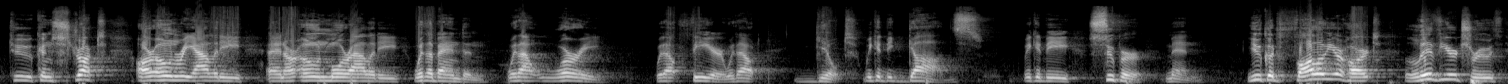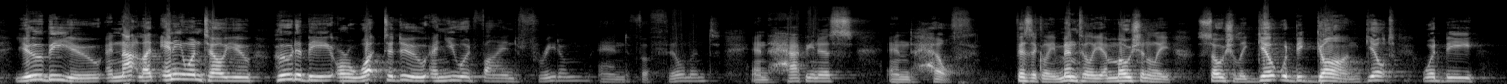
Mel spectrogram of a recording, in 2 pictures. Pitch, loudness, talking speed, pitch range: 170 Hz, -14 LUFS, 140 wpm, 150-190 Hz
